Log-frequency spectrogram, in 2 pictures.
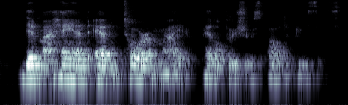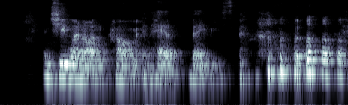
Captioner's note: laughter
